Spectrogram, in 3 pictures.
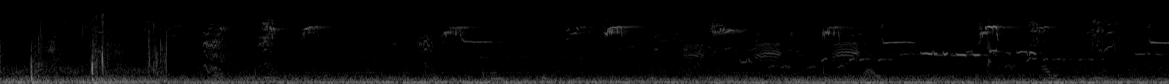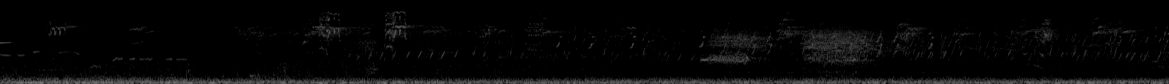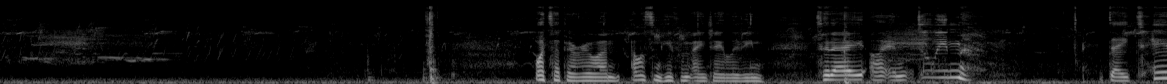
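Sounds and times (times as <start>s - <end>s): steady low rumble: 0.0s - 4.3s
birds chirping and whistling: 0.0s - 35.0s.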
